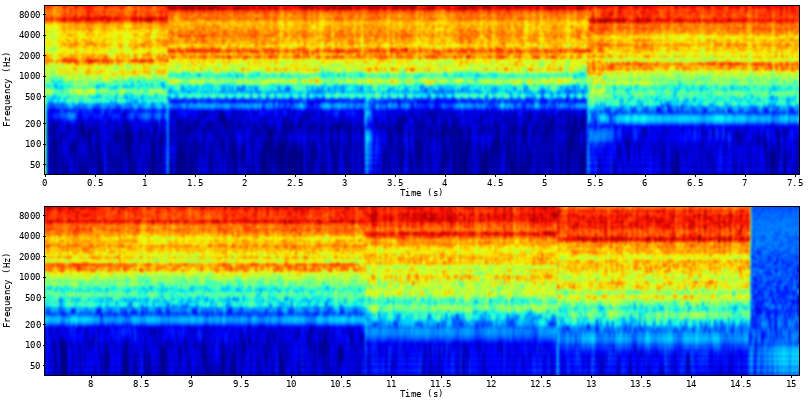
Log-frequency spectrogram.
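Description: Wood lathe running, with a turning tool cutting and then sandpaper rubbing a long thin wooden spindle: steady motor tones under a hissing scrape. The sound shifts abruptly a few times and cuts off suddenly near the end.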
